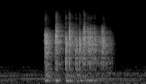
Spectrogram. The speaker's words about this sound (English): Someone roll me a d6. You got it.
